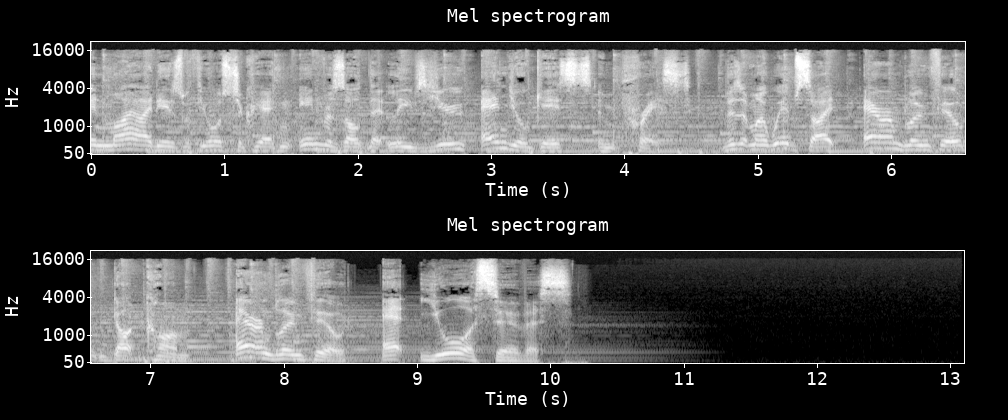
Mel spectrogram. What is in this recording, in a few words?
wedding celebrant radio ad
